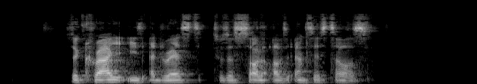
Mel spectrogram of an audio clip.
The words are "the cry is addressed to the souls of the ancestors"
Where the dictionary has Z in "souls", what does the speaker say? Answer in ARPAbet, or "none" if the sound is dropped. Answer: none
